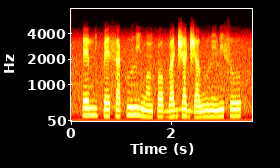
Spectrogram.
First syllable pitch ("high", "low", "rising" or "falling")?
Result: high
